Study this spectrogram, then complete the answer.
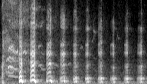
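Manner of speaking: long, high cackling run; high laughter. Real, not acted. Woman mocking where they move next year, high laughter. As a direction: burst out laughing high and keep going. Laughs at her own jab.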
